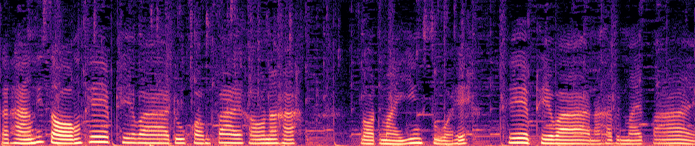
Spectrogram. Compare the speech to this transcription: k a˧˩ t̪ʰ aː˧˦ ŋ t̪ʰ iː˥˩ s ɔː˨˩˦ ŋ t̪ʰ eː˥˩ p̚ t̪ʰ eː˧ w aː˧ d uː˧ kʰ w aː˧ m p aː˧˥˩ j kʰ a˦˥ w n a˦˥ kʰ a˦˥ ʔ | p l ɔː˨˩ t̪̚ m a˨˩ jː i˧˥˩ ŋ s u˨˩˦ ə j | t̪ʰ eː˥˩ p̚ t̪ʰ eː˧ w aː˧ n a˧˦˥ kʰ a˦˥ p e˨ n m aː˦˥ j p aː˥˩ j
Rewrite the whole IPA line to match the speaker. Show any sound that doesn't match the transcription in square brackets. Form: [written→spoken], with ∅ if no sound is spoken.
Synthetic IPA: k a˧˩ t̪ʰ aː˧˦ ŋ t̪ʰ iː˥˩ s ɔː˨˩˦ ŋ t̪ʰ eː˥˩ p̚ t̪ʰ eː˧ w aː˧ d uː˧ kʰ w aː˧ m p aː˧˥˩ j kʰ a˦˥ w n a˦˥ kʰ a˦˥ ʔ | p l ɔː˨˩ t̪̚ m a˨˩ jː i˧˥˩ ŋ s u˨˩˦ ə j | t̪ʰ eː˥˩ p̚ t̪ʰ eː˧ w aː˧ n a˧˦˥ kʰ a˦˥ p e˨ n m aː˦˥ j p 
